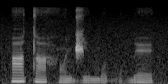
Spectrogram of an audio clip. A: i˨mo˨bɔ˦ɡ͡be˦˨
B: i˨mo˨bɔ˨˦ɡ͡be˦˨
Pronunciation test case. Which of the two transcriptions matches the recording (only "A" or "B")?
B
